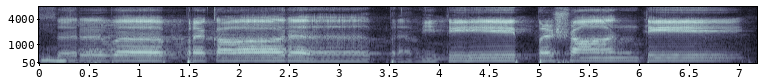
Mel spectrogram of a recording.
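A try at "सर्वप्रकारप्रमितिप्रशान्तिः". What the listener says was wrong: प्रशांतिर एक रेफ है, हाँ। सर्व प्रकार प्रमिति प्रशांतिर,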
